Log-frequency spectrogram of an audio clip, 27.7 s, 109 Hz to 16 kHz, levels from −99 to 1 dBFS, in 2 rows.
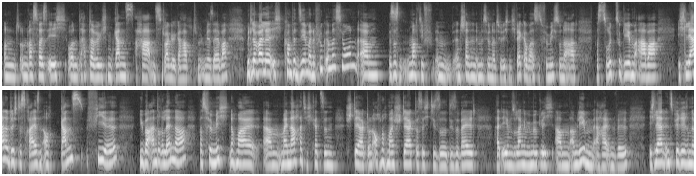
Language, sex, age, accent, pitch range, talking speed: German, female, 20-39, German, 190-225 Hz, 190 wpm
